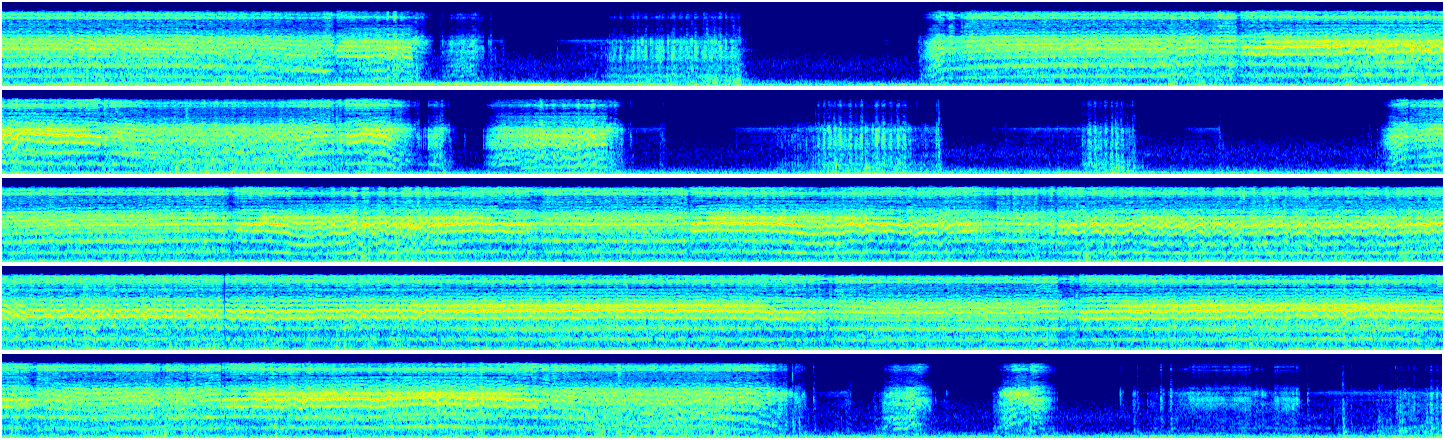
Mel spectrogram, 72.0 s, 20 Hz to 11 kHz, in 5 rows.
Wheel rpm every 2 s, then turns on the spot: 110, 90, 20, 10, 30, 110, 110, 110, 100, 40, 20, 10, 10, 0, 80, 110, 100, 110, 110, 110, 100, 110, 120, 120, 110, 120, 110, 110, 110, 110, 110, 110, 80, 10, 10, 30.
6-8 20-26 70-72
